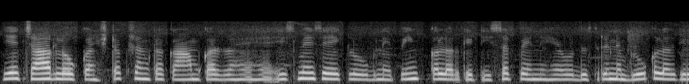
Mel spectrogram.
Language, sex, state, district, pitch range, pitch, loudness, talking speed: Hindi, female, Gujarat, Valsad, 225-255 Hz, 240 Hz, -18 LUFS, 245 wpm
